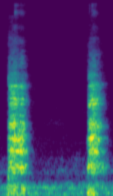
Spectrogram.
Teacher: that P with a breath at the end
